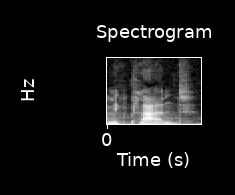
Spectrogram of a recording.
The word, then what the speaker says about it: McPlant: Yeah, but I think you should say it like that, McPlant. If you extend the A, it rolls off the tongue.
